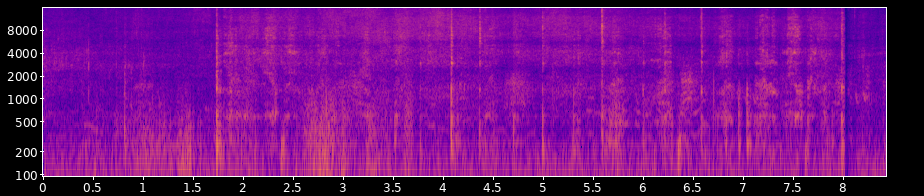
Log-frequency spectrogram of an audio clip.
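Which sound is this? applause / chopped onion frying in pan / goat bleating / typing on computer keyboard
chopped onion frying in pan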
